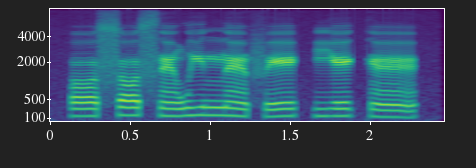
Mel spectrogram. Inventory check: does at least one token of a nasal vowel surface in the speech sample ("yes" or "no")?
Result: yes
